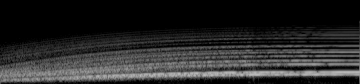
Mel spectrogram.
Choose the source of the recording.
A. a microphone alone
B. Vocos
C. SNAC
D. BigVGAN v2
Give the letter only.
A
